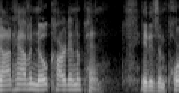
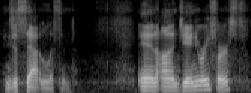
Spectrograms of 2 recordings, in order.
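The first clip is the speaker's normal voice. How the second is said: normal talking voice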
